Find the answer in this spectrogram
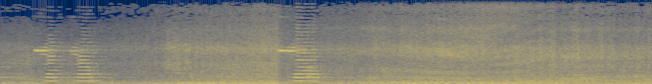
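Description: Indian Railways diesel locomotive sounding three short horn blasts, two close together near the start and one about three seconds in, as it pulls in close past. Its engine runs steadily, and its LHB coaches then roll by with wheel and rail noise.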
